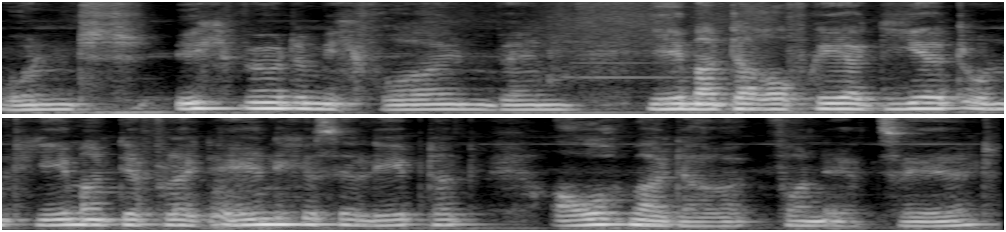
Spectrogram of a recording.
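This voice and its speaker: The voice is monotone, with flat intonation, and moves at a very slow pace. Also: man, fairly high pitch for a man. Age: 70s. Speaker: vlogger. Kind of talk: personal testimony monologue.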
